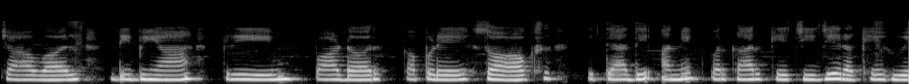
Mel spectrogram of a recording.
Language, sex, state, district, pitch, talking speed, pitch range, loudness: Hindi, female, Jharkhand, Palamu, 230 Hz, 85 wpm, 220-240 Hz, -14 LUFS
